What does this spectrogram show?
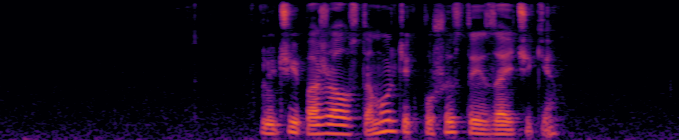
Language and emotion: Russian, sad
